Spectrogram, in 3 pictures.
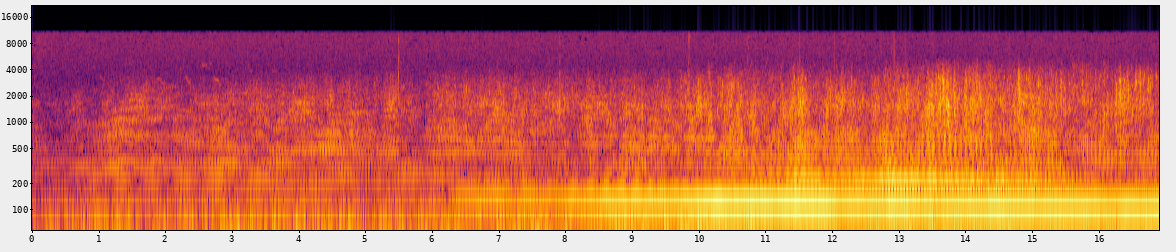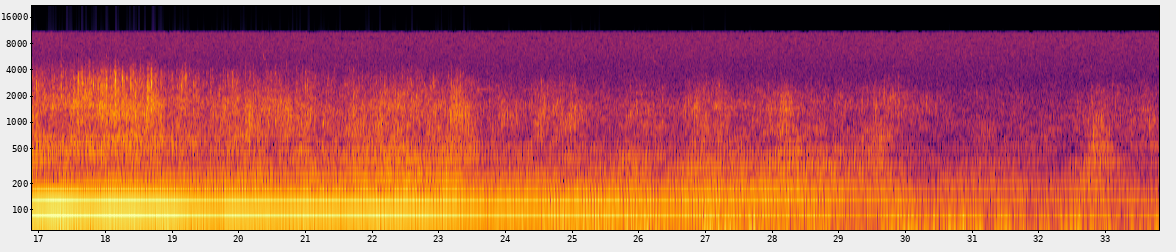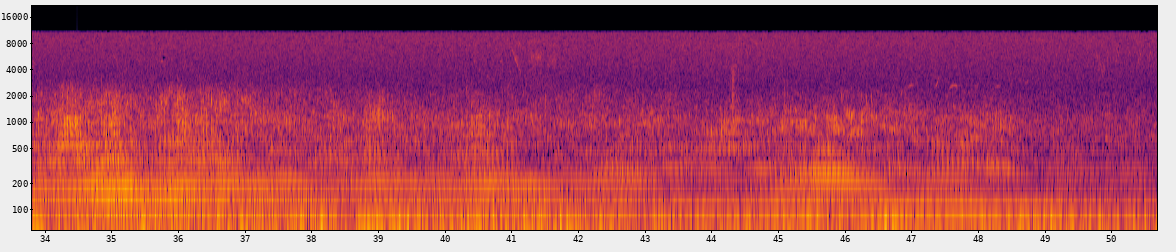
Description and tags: A (slow moving ? ) spitfire flying overhead. Some bird noise in the recording, but very good low end.
No post processing done and recorded with Microtrack2 in-built mic with a Windjammer.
